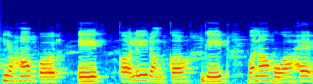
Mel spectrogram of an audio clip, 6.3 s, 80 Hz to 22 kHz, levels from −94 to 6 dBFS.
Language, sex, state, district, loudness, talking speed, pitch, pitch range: Hindi, female, Rajasthan, Jaipur, -11 LUFS, 95 wpm, 215 Hz, 205-230 Hz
